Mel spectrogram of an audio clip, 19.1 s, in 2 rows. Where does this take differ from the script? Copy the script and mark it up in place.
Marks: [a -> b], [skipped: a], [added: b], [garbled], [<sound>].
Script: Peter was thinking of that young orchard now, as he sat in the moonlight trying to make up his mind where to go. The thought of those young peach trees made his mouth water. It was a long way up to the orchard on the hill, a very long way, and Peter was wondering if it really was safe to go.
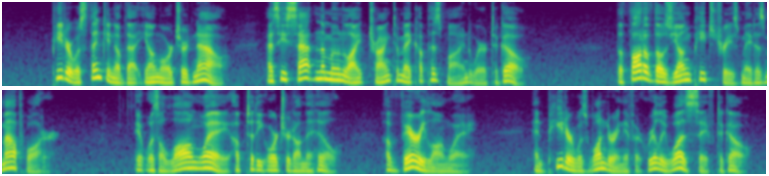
Peter was thinking of that young orchard now, as he sat in the moonlight trying to make up his mind where to go. The thought of those young peach trees made his mouth water. It was a long way up to the orchard on the hill, a very long way, and Peter was wondering if it really was safe to go.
